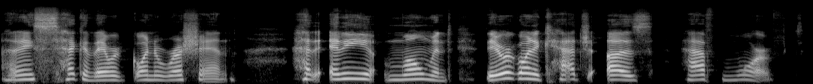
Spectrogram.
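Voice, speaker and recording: A woman narrates adventure fiction with expressive suspense. Her voice is bright and smooth, a little gravelly at the edges. She takes her time with each line. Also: mid-range voice, slow, no echo. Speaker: audiobook reader. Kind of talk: dramatic scripted narration of a young adult novel.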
